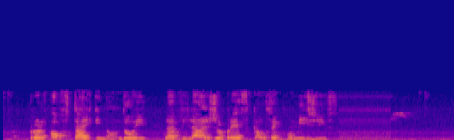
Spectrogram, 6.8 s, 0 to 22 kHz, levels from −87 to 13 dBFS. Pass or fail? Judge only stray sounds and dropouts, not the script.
pass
